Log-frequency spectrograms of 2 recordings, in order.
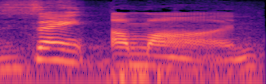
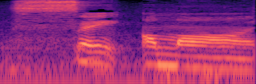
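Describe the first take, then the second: First: "Saint Amand" repeated slowly, lower, rising at the end; copying a French name. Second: Careful French Saint Amand; French name. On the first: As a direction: try "Saint Amand" again, slow and careful. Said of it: "You say it so well". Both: Shown as a demonstration.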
